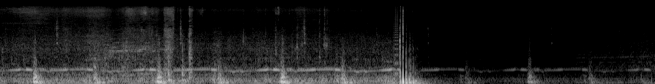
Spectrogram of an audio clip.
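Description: Car running, heard from inside the cabin: a steady hum with a regular low tick about every 0.6 s. The sound drops away suddenly about four seconds in.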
